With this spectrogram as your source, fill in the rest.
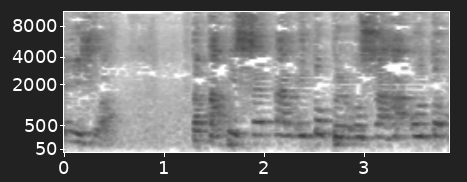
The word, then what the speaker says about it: Yeshua: Nama sang juru selamat ternyata di dalam kitab berbahasa Ibrani ditulis Yesua Yayin. Di dalam kitab Esita atau Arama juga ditulis hal yang sama. Yayin juga artinya dibacanya Yesua.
